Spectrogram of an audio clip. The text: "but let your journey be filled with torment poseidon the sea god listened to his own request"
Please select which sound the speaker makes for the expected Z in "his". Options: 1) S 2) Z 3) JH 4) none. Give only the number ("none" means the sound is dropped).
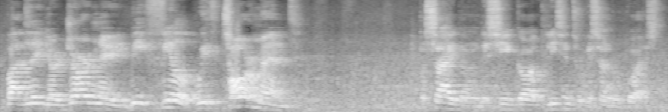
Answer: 1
